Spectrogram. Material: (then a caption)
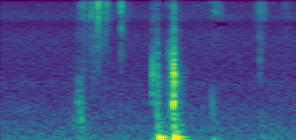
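Plastic. Fingertips tap a few sparse keys on a mechanical keyboard with cat-shaped plastic keycaps. Two louder presses land close together near the middle, with softer clicks before and after. Each makes a short, dull, low thock that stops almost at once.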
